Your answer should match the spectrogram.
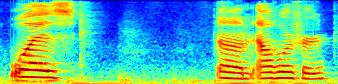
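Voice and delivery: ordinary delivery

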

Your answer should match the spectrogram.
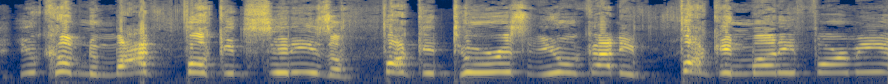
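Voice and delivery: loud, high-pitched mock tirade; set off, enraged. Homeless man cursing the tourist who refused him, enraged yelling. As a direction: yell it as the furious panhandler. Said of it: "which then set him off going".

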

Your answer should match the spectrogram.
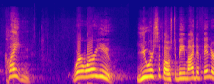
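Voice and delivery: mock indignant scold. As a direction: play the betrayed child, scolding. Scolding son in retold story.

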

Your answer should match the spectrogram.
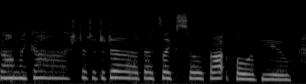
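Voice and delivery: high, soft, gushing; gushing girly voice. Retold or imitated. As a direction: swoon over the gesture in a high breathy-free coo. Gushing quote of her.

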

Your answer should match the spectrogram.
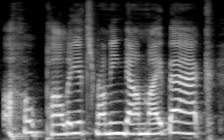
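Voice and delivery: put-on high, whimpering small-child wail; subdued wail. A narrator's reading. Phronsie soaked with dishwater complaining to Polly, subdued wail. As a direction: wail it high like an upset little girl. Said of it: "breaking into a subdued roar".

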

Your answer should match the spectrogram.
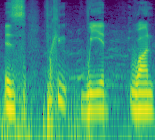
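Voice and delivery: ordinary delivery

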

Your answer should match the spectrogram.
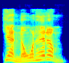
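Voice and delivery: excited. Real, not acted. Laughing reaction to stat.

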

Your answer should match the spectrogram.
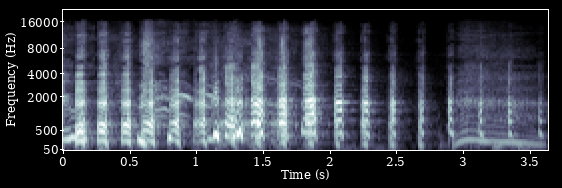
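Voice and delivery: loud, high, long laugh. Real, not acted. Teased speaker cracks up at the accent jibe, loud laugh.

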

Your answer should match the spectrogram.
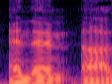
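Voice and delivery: normal talking voice

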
